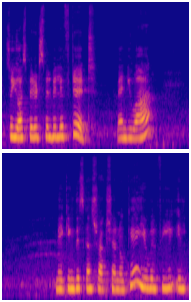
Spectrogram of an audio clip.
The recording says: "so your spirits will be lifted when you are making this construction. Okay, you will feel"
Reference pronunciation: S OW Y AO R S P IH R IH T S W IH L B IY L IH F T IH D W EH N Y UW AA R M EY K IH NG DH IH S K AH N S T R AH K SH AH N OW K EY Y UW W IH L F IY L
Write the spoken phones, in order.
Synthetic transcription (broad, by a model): S OW Y AO R S P IH R IH T S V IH L B IY L IH F T IH D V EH N Y UW AA R M EY K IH NG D IH S K AH N S T R AH K SH AH N OW K EY Y UW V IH L F IY L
